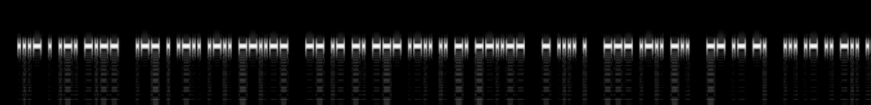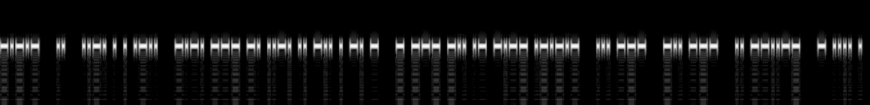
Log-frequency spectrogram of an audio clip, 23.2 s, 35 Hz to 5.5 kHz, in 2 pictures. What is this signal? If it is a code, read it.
Morse code, heard as a keyed tone, about 34 wpm, 600 Hz. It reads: VERY WELL, MANOLIN, THE OLD MAN SAID. I FEEL CONFIDENT TODAY. SO DO I, THE
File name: the old man and the sea / the old man and the sea 1 35wpm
